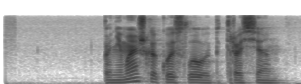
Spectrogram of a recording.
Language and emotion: Russian, neutral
